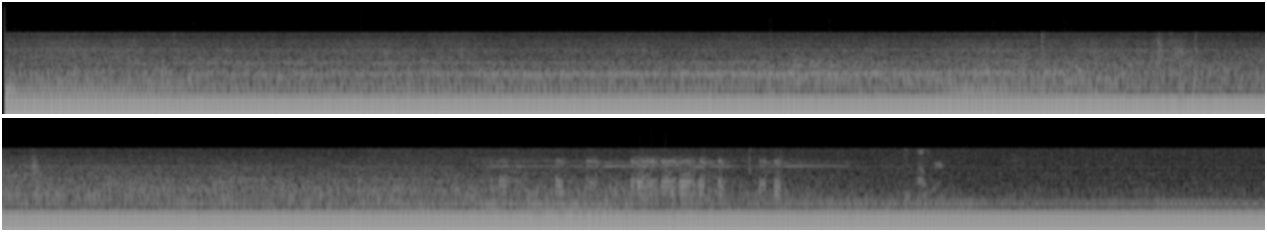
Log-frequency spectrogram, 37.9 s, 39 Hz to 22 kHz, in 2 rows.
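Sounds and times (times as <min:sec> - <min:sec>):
car interior drone: 0:00.0 - 0:37.9
rising whine: 0:00.0 - 0:37.9.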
